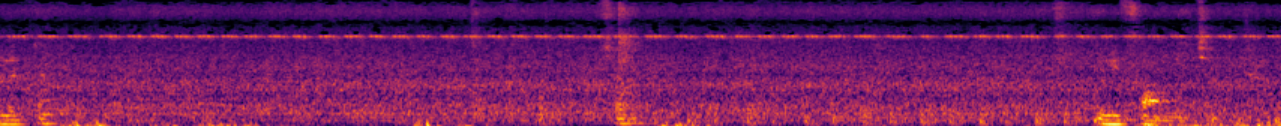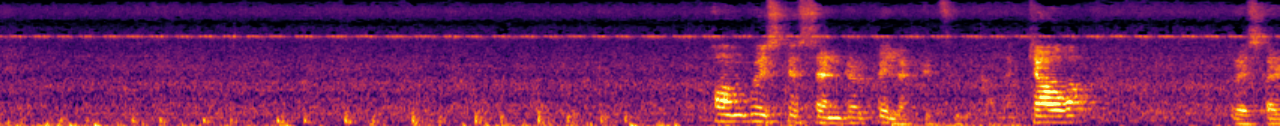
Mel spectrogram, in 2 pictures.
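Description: A man speaks calmly nearby, explaining.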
